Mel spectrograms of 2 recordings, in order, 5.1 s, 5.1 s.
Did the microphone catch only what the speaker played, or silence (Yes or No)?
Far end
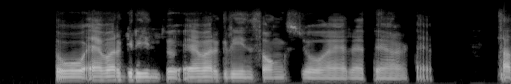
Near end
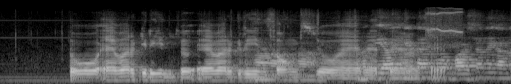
No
